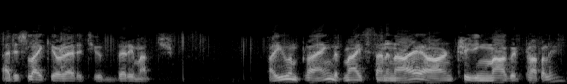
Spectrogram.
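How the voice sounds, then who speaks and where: This vintage radio drama features an actor voicing a cruel, overbearing older father-in-law, icily polite with formal, condescending manners. His voice sits fairly low, moves quickly and has a sharp edge. The old radio recording is crackly and band-limited, with the highs cut off.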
